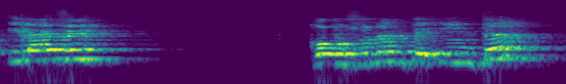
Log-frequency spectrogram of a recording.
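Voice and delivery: ordinary talk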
